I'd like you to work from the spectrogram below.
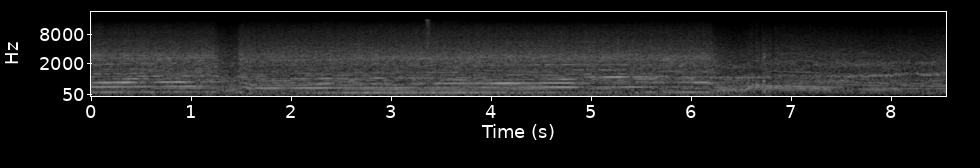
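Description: A race car engine roars at Watkins Glen in NASCAR Heat 5, a sustained high revving whine that drops sharply at two gear shifts before climbing again, loud and continuous.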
